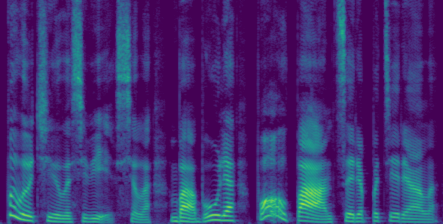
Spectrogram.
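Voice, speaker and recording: A grumpy old turtle grandmother who lectures everyone with fussy self-importance, as a woman reader puts her on. Her voice sits a bit lower than the narration, in a dry, close recording. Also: sing-song, unhurried, bright, forceful tone, no echo, heavily acted. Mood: haughty. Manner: pompous, fretful, lecturing. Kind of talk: audiobook character reading.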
